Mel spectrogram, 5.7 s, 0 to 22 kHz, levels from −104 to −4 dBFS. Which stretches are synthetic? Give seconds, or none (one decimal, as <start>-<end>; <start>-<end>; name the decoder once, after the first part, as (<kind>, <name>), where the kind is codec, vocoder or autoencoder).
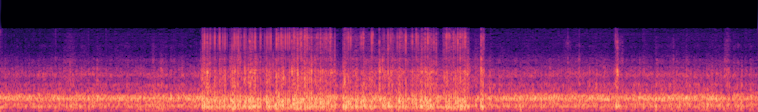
0.0-1.4 (autoencoder, DAC-VAE); 2.2-5.7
